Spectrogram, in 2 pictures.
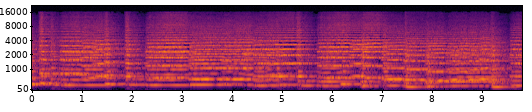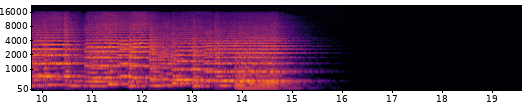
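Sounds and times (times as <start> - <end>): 
violin and cello playing a minuet: 0.0 - 15.3.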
